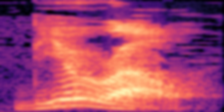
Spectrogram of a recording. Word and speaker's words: bureau: not what's the sound could it be oh kind of a long o sound it's about it we have e Au Bureau a bureau now a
